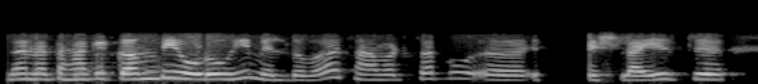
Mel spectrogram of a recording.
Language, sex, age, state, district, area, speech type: Sindhi, female, 30-45, Uttar Pradesh, Lucknow, urban, conversation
